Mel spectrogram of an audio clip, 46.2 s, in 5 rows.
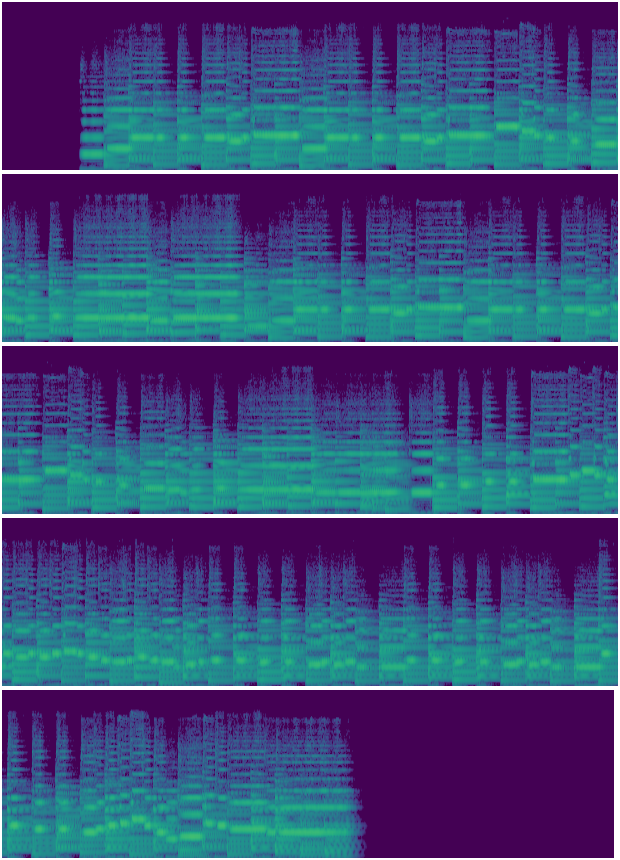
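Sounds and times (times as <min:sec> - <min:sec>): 
flute solo: 0:01.2 - 0:42.5.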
